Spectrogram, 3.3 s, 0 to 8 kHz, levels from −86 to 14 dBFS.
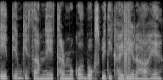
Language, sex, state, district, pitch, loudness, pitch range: Hindi, female, Arunachal Pradesh, Papum Pare, 195 Hz, -20 LUFS, 185-205 Hz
